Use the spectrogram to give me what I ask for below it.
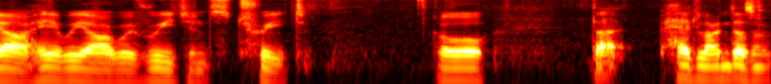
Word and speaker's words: Regent: Here we are with Regent's Treat. Or that headline doesn't really work because I'm reliably informed that it's pronounced Regent.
